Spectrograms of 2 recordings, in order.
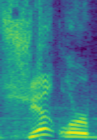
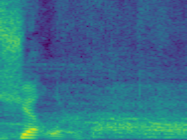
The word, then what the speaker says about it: Shetler: She had Shhatler beat. Excuse me, Shelter. Now I beg your pardon. It is Shler.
